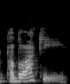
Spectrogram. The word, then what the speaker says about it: Poblocki: Yeah, you pronounced. said you were going to, but... Yeah, pretty much. Poblocki. Yeah, Dan Poblocki.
